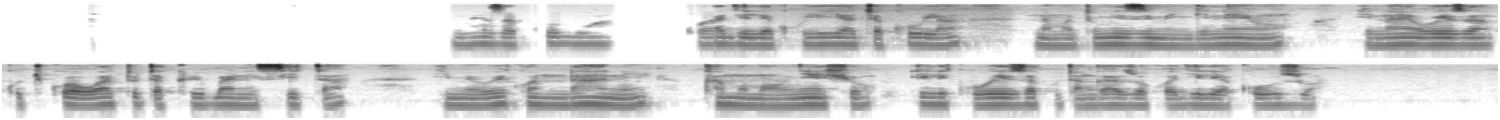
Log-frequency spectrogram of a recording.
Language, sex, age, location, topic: Swahili, male, 18-24, Dar es Salaam, finance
